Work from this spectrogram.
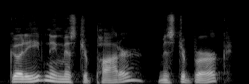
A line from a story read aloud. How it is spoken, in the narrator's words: said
